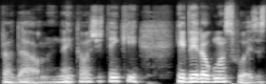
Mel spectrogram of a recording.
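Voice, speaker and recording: A man's fairly high-pitched voice with vocal fry, in a very clean recording over a silent background. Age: 60s. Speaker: economics professor. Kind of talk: interview.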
